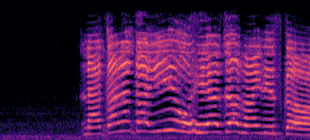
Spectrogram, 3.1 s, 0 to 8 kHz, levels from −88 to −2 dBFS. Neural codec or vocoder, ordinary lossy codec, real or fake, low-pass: none; none; real; 7.2 kHz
